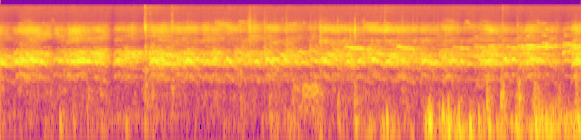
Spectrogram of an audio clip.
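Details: Crows in a big noisy group by a home, agitated for reasons unknown: a steady wall of raucous cawing from many birds at once, with low rumbling handling noise near the end.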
